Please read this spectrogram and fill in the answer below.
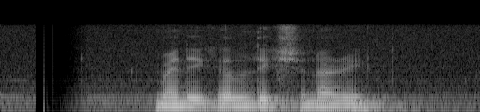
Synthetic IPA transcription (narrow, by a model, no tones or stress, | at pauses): meɖikelɖikʃɔnaɹi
